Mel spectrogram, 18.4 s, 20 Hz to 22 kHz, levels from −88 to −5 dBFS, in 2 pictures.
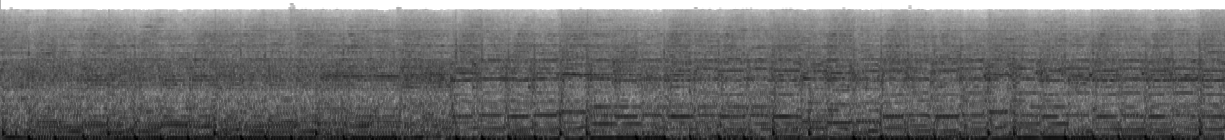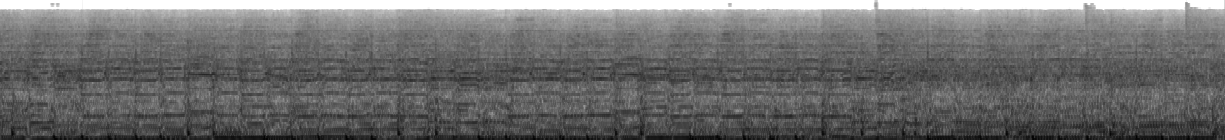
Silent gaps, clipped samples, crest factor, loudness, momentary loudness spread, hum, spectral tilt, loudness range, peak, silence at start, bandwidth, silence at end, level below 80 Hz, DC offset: none; under 0.1%; 12 dB; -12 LUFS; 1 LU; none; -4 dB/octave; 0 LU; 0 dBFS; 0 s; 16.5 kHz; 0 s; -18 dBFS; under 0.1%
